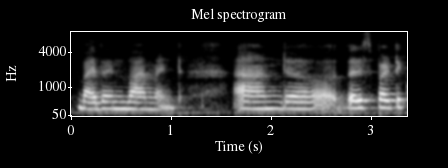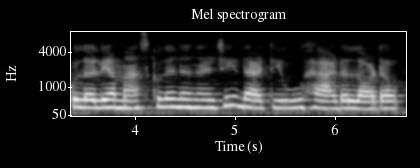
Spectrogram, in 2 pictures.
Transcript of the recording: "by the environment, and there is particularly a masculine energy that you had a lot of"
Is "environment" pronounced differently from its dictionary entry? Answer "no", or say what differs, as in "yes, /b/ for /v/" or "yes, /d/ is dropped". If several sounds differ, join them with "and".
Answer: yes, /ɹ/ is dropped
